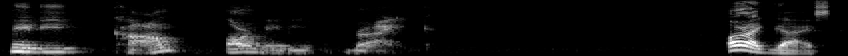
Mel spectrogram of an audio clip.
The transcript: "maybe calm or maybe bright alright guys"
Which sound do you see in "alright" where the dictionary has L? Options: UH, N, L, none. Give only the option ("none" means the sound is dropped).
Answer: L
